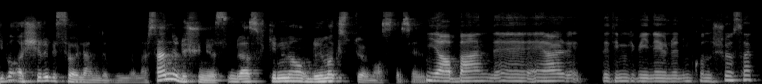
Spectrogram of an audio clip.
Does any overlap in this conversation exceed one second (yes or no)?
no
